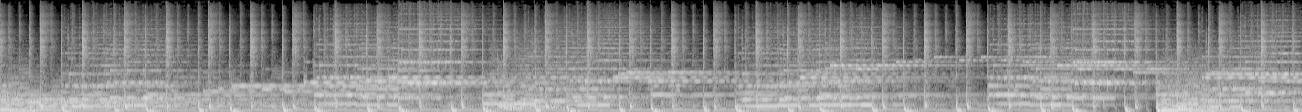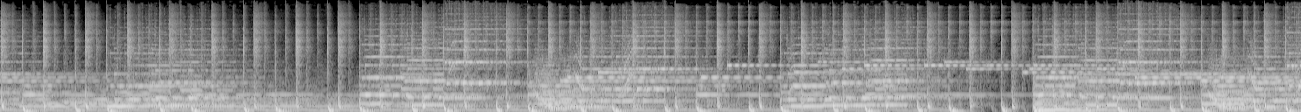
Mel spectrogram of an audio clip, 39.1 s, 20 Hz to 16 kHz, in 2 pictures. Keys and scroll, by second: 34.9 ctrl+z.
